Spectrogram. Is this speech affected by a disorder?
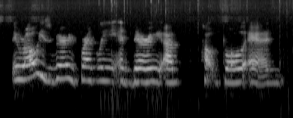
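Yes: cerebral palsy; arm spasms.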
